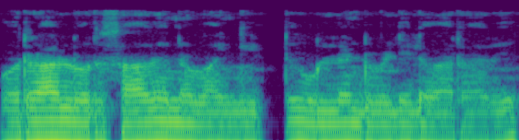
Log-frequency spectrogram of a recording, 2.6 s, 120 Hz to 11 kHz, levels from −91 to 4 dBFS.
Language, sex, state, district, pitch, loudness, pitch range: Tamil, male, Tamil Nadu, Kanyakumari, 105 Hz, -21 LUFS, 100-110 Hz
